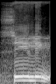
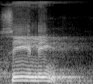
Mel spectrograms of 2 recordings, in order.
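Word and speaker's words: ceiling: जैसे देखिए EI का उच्चारण ई कब निकलेगा, EI का उच्चारण ई, EI है ना, इसमें कैपिटल ई निकल, देखो सीलिंग, इसको क्या बोलोगे सीलिंग।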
